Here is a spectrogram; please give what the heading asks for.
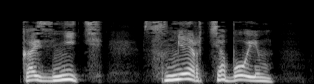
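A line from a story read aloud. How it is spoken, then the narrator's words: Roared like enraged beast. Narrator (Russian): точно разъяренный зверь взревела правительница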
